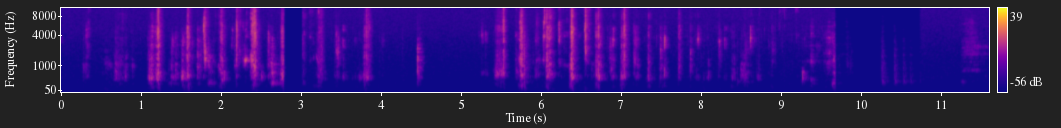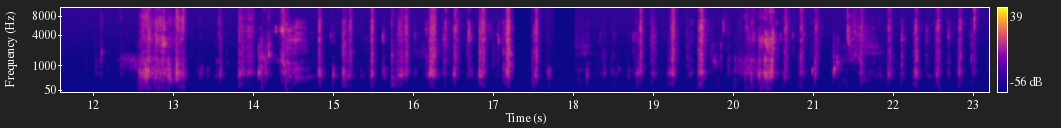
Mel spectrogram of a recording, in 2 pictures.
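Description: Close-miked crunching and chewing of kkakdugi, cubed radish kimchi, in bouts of rapid crisp crunches separated by short pauses.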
